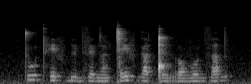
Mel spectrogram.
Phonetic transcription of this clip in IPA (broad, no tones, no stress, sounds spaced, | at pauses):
t u tʰ e f ɠ ɨ d z ɘ d ã ǀ e f ɡ a ǃ ɨ r ɔ v o d z a d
